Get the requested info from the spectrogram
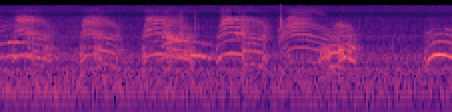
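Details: Rescued baby kitten Kira, lost inside the house and looking sad, gives a run of high arched meows with rich overtones, about five calls close together, the last one louder, over faint indoor hiss.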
